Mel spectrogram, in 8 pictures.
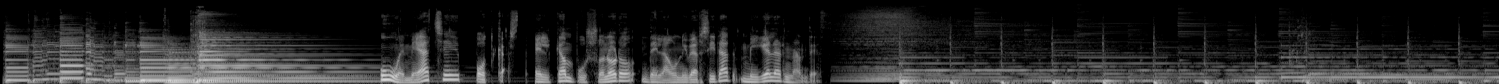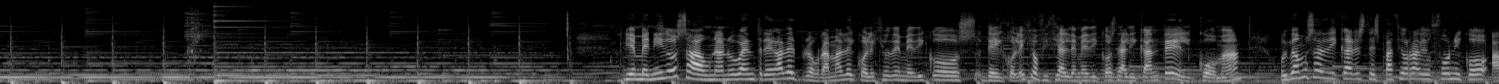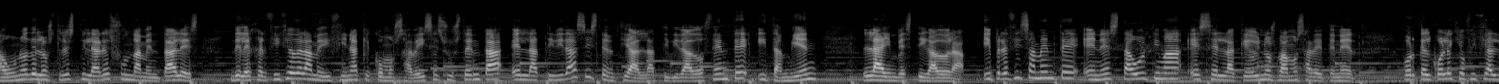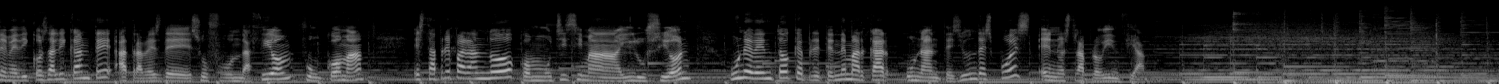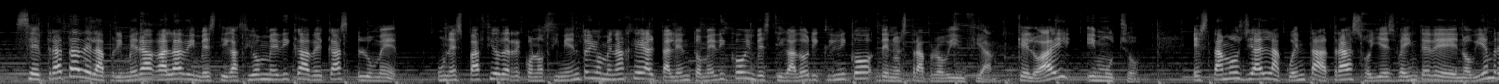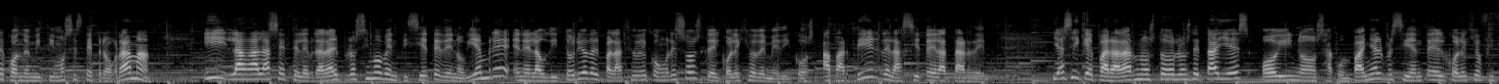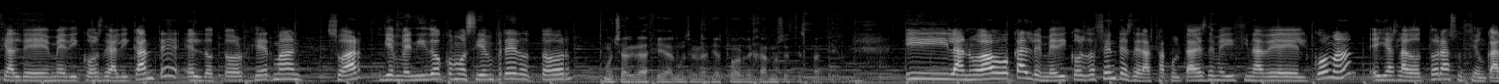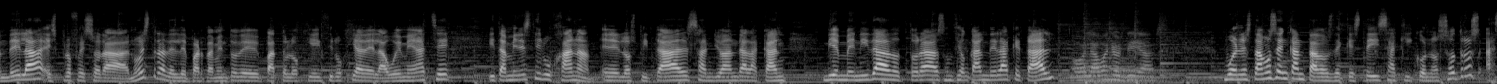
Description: fueron los protagonistas del programa de radio del COMA en la UMH.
